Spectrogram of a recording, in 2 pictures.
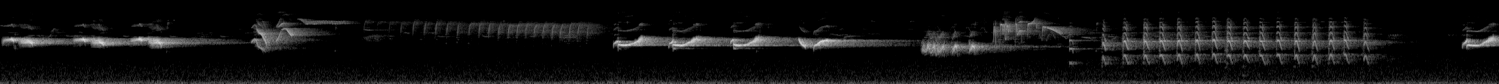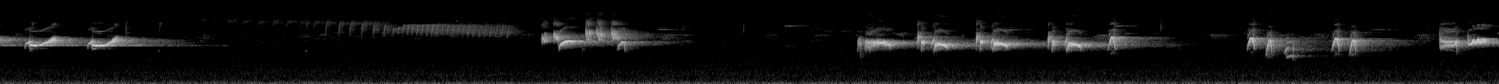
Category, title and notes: Sound effects > Animals
Beautiful birdsong 5
ambience, atmosphere, background, birds, birdsong, calm, environmental, European-forest, field-recording, forest, natural, nature, outdoor, peaceful, Poland, rural, singing, soundscape, wild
